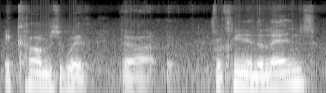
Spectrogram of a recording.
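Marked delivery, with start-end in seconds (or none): none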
